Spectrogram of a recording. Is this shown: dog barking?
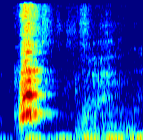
yes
